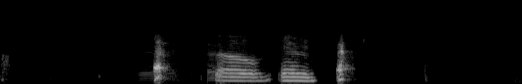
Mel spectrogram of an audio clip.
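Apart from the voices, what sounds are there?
dog barking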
